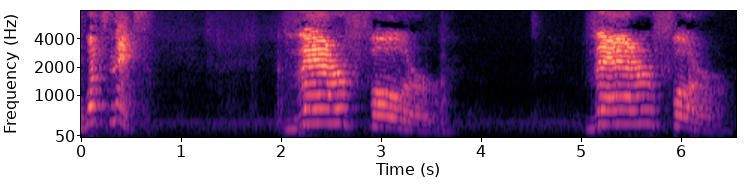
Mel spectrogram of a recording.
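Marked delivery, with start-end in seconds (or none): 2.0-3.6 Therefore slow and loud, THER-fore; slow model word. Shown as a demonstration. Teacher modeling pronunciation for pupils, slow. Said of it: "¿Cómo se pronuncia?". 5.1-6.4 Therefore slow and loud, THER-fore; slow model word. Shown as a demonstration. Teacher modeling pronunciation for pupils, slow. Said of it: "¿Cómo se pronuncia?".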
